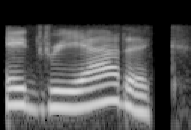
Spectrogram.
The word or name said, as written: Adriatic Sea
